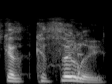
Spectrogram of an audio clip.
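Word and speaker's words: Cthulhu: this because I don't know this word it's cthulu that's how you pronounce it cthulu yeah I I I can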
